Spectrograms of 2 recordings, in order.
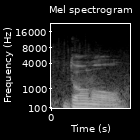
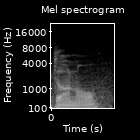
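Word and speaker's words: Domhnall: It's like donal. Sort of rhymes with like tonal.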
